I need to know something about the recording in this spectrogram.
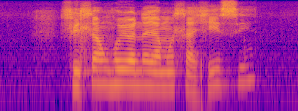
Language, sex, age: Southern Sotho, male, 22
